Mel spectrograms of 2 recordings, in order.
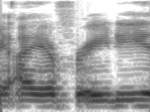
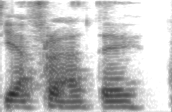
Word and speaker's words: Iafrate: In English, I just say Iafredi. It's the easiest way to pronounce it. And in Italian, it's Iafrate.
